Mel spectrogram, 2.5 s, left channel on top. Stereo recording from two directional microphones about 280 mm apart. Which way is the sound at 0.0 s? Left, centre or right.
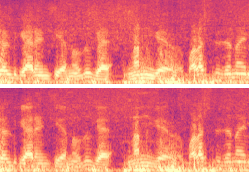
Right.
